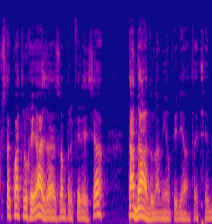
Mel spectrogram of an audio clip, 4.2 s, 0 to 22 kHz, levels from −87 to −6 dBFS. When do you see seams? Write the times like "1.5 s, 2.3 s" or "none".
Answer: none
